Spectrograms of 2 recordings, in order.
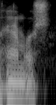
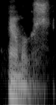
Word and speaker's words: HAMRS: There is no other logging software except for Hammers. That's spelled HAMRS. Hammers.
